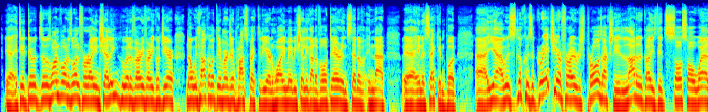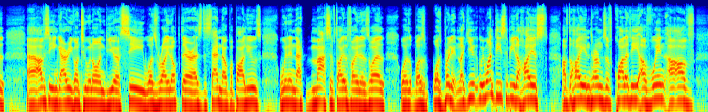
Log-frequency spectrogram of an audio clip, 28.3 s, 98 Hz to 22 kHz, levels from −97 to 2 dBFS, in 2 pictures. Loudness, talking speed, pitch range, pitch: -15 LUFS, 255 wpm, 140-175 Hz, 155 Hz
